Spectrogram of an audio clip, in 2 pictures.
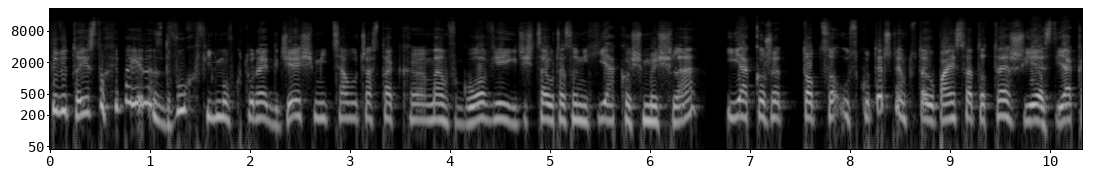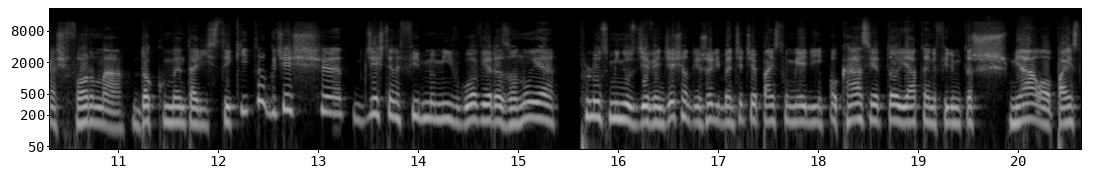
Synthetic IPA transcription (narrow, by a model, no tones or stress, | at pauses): ɡd̪ɘlɘt̪ɔjɛst̪ːɔxɘbajɛd̪ɛnzd̪vuxfʲilmufkt̪uɾɛɡd͡ʑeɕmʲit̪sawɘt͡ʂast̪akmamvɡwɔvʲjɛiɡd͡ʑeɕt̪sawɘt͡ʂasɔɲixjakɔɕmɘɕlɛ | ijakɔʐɛt̪ɔt̪sɔʔuskut̪ɛt͡ʂɲɔmt̪u̥t̪ajupaj̃st̪fat̪ɔt̪ɛʂjɛst̪jakaɕfɔɾmad̪ɔkumɛnt̪alʲist̪ɘkʲit̪ɔɡd͡ʑeɕɡd͡ʑeɕt̪ɛnfʲilmːʲivɡwɔvʲjɛɾɛzɔnujɛ | plusmʲinuzd͡ʑevʲjeɲd͡ʑeɕɔnt̪jɛʐɛlʲibɛɲd͡ʑet͡ɕɛpãj̃st̪fɔmʲjelʲiɔkazʲjɛt̪ɔjat̪ɛnfʲilmt̪ɛʂɕmʲjawɔpaj̃st̪f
